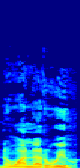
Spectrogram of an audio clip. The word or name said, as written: nowanarwiu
